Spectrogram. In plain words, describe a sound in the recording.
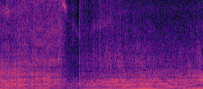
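Two car engines roar loudly as the cars accelerate away.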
